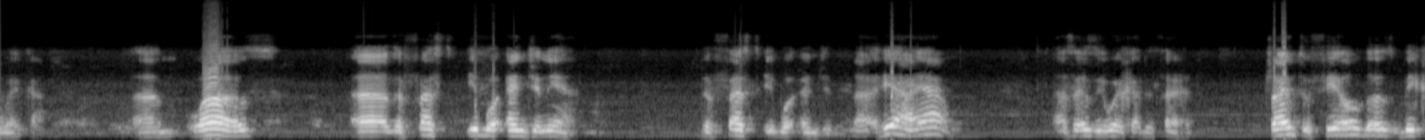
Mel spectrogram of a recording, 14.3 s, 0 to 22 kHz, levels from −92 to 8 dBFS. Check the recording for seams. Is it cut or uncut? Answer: cut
